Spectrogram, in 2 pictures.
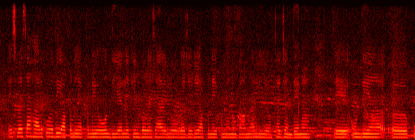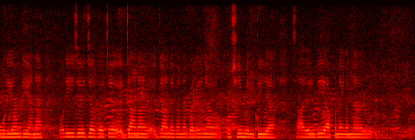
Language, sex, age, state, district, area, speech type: Dogri, female, 18-30, Jammu and Kashmir, Kathua, rural, spontaneous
